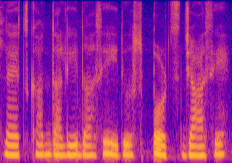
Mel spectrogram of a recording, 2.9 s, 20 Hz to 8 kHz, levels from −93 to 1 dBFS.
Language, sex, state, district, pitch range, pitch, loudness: Nagamese, female, Nagaland, Kohima, 170-185 Hz, 175 Hz, -19 LUFS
